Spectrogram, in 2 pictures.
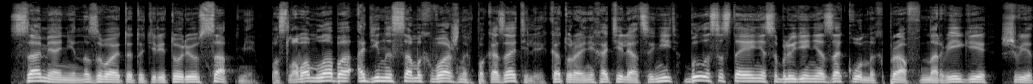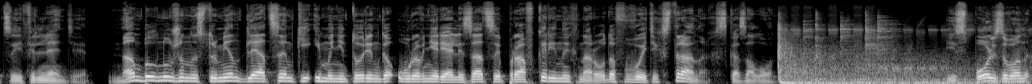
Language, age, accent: Russian, 30-49, native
